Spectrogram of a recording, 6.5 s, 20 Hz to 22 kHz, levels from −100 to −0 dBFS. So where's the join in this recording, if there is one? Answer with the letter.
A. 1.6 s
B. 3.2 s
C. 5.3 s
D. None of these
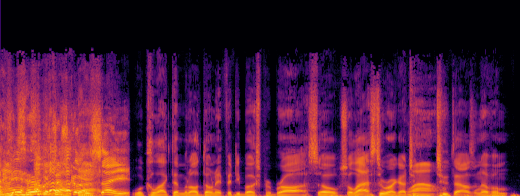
A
